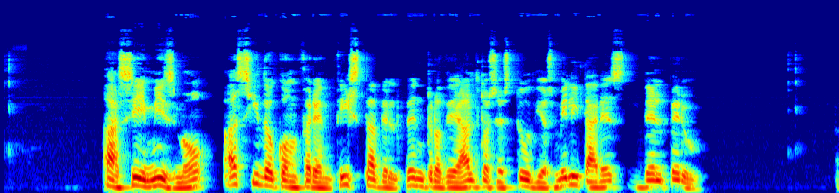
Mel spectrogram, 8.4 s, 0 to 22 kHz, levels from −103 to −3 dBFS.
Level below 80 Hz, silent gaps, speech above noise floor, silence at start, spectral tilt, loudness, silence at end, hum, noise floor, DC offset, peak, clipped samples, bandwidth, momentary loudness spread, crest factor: -58 dBFS; none; 73 dB; 1.05 s; -7 dB/octave; -17 LUFS; 1.4 s; none; -89 dBFS; under 0.1%; -2 dBFS; under 0.1%; 7.6 kHz; 8 LU; 16 dB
